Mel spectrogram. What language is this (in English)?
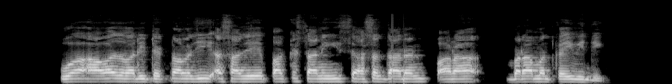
Sindhi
